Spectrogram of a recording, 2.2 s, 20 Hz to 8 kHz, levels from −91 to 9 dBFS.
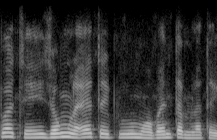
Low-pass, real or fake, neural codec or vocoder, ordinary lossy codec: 7.2 kHz; real; none; Opus, 16 kbps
